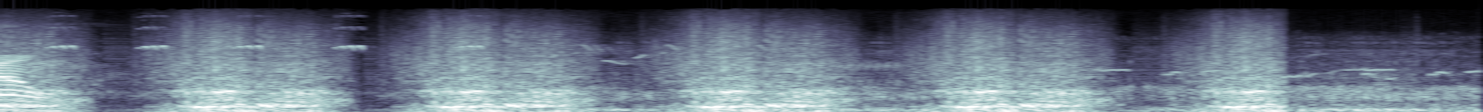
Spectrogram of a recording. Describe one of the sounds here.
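Wolves snarl and growl in a fight.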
